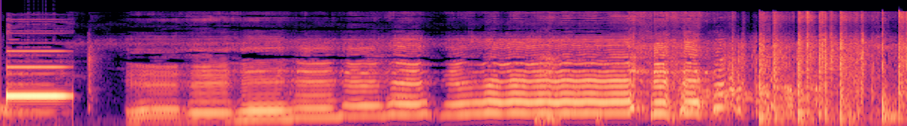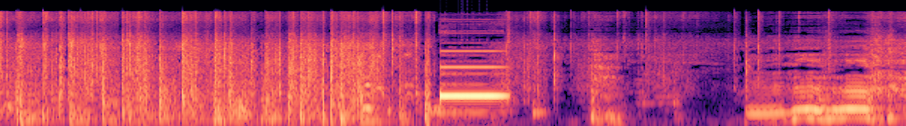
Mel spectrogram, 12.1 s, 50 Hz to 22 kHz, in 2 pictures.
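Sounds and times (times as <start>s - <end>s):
person singing: 0.8s - 5.0s, 11.0s - 12.0s
crackly noise and clatter: 4.6s - 12.0s.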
